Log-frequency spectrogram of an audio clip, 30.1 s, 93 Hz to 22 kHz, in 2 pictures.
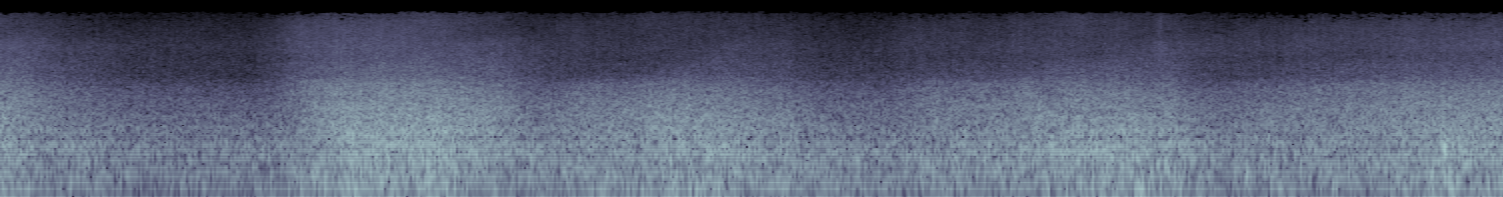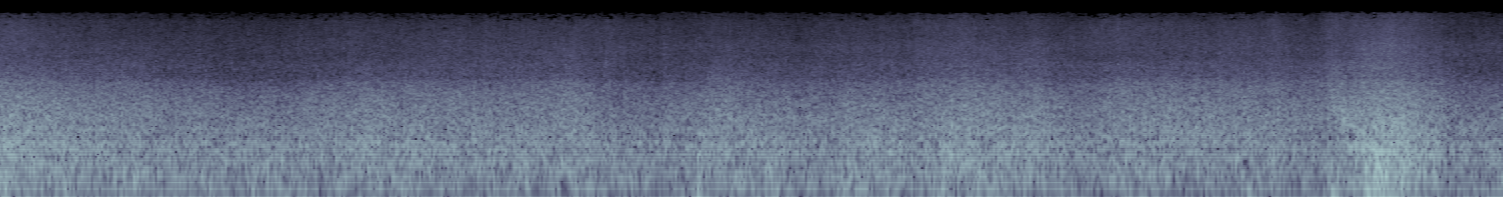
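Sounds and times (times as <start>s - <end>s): small waves on lake: 0.0s - 30.0s.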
